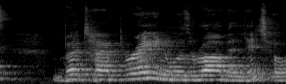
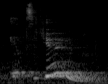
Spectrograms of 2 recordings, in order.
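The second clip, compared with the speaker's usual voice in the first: soft laughing reply; 8 semitones higher, 8 dB quieter than usual. A narrator's reading. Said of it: "they laughed and said".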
